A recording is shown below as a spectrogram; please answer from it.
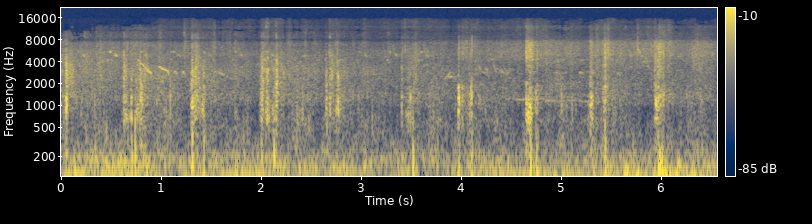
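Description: Footsteps crunching on dry, loose earth at a walking pace, about two steps a second, over a low rumble.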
